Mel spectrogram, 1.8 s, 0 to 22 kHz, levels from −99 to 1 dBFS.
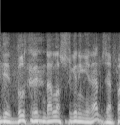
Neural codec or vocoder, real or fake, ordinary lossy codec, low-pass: none; real; none; 7.2 kHz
